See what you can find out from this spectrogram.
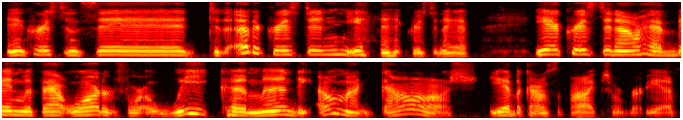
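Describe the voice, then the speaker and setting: Older lady chatting with her stream viewers, giggly and folksy, kinda gravelly, dry close mic. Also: medium pitch, expressive, slow pace, fairly bright tone, no echo. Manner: chatty, folksy, giggly, reads chat aloud. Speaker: livestream host. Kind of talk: casual chat reading viewer comments.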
